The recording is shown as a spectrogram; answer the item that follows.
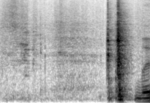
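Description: Faint rustling as a flamed sycamore bass guitar neck blank is handled, then a sharp wooden knock about one and a half seconds in as the neck is laid down on the wooden workbench.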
